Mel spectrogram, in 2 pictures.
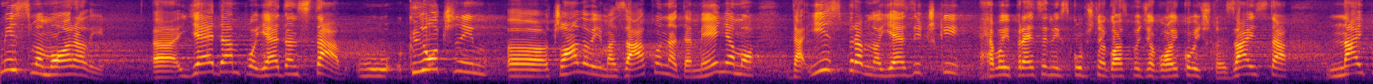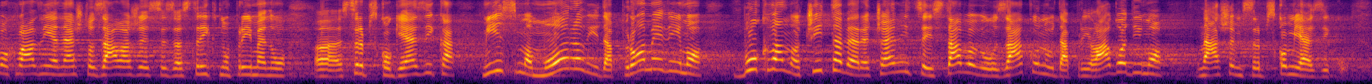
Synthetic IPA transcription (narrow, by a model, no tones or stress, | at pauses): miːsmo̞moːɾali | jed̪anpo̞jed̪anst̪aʋukʎuːt͡ʂnim | t͡ʃlˠano̞ʋimazaːko̞nad̪ameːɲamo̞ | d̪a̰ʔispɾaʋno̞jezit͡ʂki | ɛʋo̞ipɾeːt̪sje̞d̪nikskupʃt̪ineɡo̞spo̞d͡ʑaɡo̞jko̞ʋit͡ɕʃt̪ojezaist̪a | najpo̞xʋalˠnije̞neʃt̪o̞zalˠaʒese̞zast̪ɾikt̪nupɾime̞nu | sr̩psko̞ɡjezika | miːsmo̞moːɾalid̪apɾo̞menimo̞ | bukʋalˠno̞t͡ʃit̪aʋe̞ɾe̞t͡ʃenit̪se̞ist̪aʋo̞ʋe̞uzaːko̞nud̪apɾilˠaɡo̞d̪imo̞ | naʃe̞msr̩psko̞mjeziku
